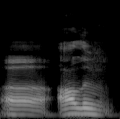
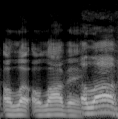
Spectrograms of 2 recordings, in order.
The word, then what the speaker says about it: Olave: Olive. I know, Olave. Olave. I keep saying his fucking name wrong.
